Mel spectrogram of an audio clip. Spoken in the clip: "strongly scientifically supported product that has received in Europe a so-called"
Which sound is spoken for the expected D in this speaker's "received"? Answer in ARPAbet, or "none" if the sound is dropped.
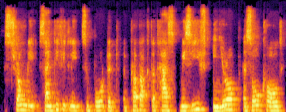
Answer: D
